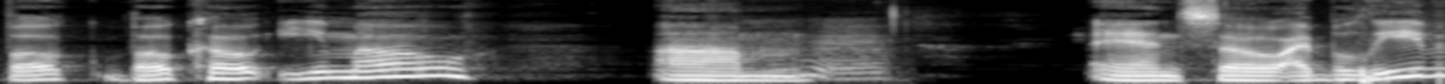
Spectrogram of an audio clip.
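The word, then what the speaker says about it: BOCCO emo: But it's spelled B-O-C-C-O and then Emo. And the Emo is supposed to be like emotional.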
